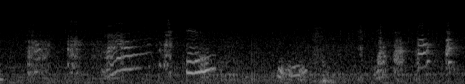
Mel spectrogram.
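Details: Bengal cats Bonnie and Isla, watching swallows gather before migration, give warbling chirrups that sweep up and down, a trilled burst near the middle, and soft tweets around them.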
